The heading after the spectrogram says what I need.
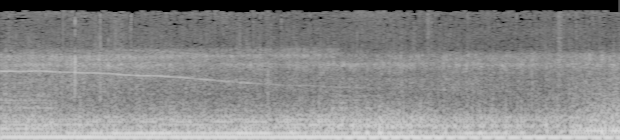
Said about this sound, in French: Nous entrons dans le grand port de New York. Tous les bateaux pompes nous accompagnent. Nous sommes salués au passage par les sirènes des navires à l'ancre. Écoutez-les.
